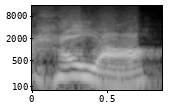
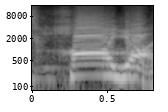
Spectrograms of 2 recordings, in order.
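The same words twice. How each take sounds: First: "hey ya" said like the English greeting, ey vowel, wrong on purpose; wrong pronunciation. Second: "ha-ya" with open ah vowels, HA-ya, stress on the first syllable; correct Hebrew pronunciation. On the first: Teacher showing the class the wrong way to say it, "hey ya". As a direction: mispronounce it as "hey ya" to show the error. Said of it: "Not hey ya". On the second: Teacher giving the class the right Hebrew word, "ha-ya" with open ah sounds. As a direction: say "ha-ya" carefully, ah then yah. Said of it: "It's how you pronounce it". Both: Shown as a demonstration.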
